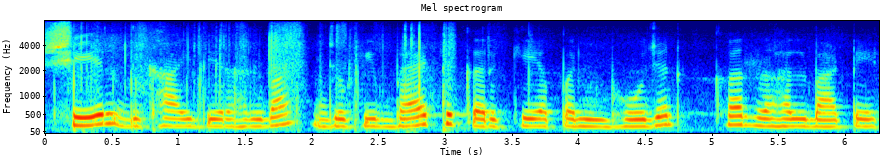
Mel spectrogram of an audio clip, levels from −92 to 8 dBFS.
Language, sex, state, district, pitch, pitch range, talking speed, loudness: Bhojpuri, female, Bihar, East Champaran, 195 Hz, 185-220 Hz, 155 wpm, -17 LUFS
